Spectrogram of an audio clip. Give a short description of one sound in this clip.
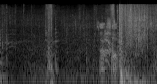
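A heavy weapon thuds into a body.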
